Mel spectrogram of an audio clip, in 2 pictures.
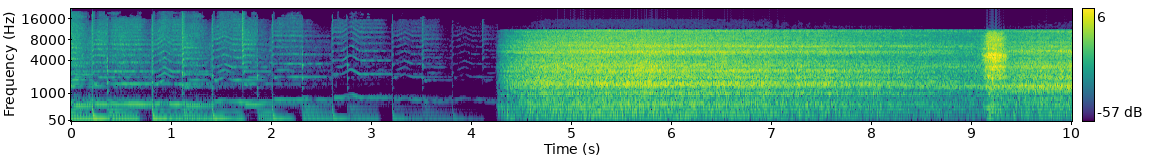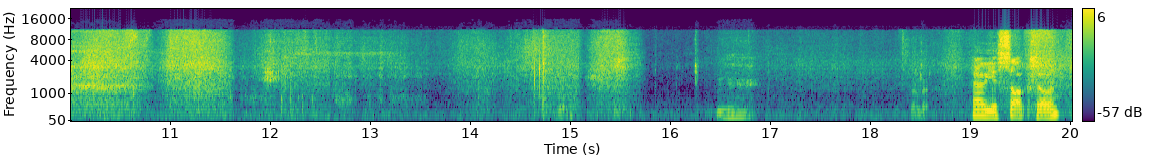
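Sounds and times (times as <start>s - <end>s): steady hissing rush: 4.3s - 11.7s.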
